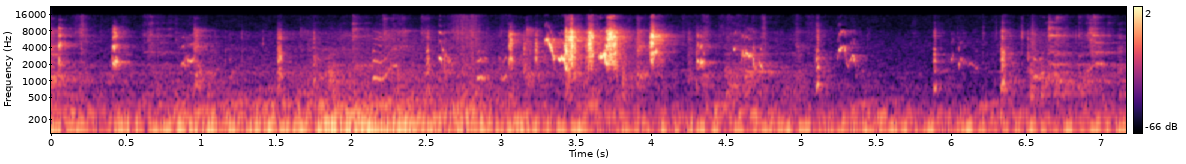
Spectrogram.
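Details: Two budgerigars kissing as a pair: a busy stream of high clicks and chirps that swells into a louder warbling burst midway, then eases back to sparse ticks over a steady low hum.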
